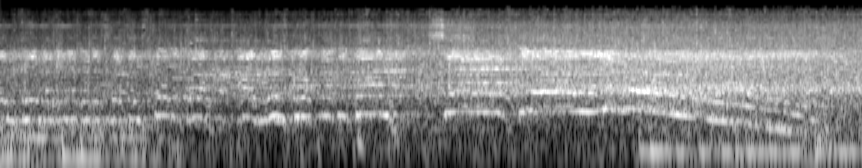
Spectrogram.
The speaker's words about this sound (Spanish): Este era el momento de ovación en el Palacio de los Deportes ayer.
